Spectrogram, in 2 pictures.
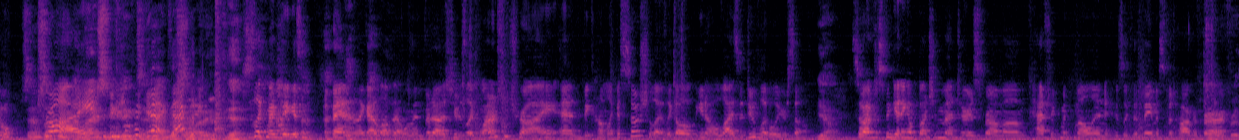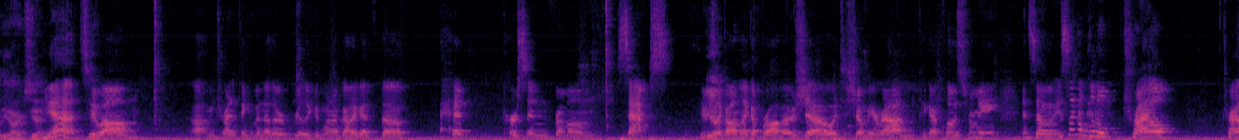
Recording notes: An amazing live episode. Recorded at Union Hall in Brooklyn.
